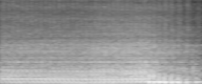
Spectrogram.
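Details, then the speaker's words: Quad engine: steady low chugging firing pulses turn uneven and heavy, the idle constantly hunting, then it chokes down and dies by itself; cause not evident. "Hear how it runs? All weird. It's like always hunting for a different idol. Yeah. Chokes down."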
